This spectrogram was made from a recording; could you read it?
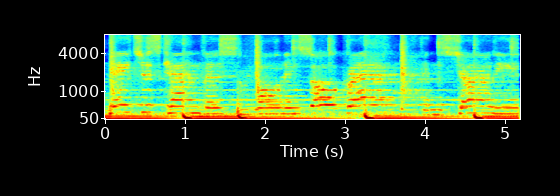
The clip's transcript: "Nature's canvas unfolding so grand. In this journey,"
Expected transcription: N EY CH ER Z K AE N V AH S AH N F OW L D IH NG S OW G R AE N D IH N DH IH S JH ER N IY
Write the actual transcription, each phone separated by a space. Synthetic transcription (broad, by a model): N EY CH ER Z K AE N V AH S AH F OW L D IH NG S OW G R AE IH N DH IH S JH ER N IY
